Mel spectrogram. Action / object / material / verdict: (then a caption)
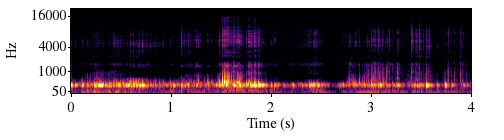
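scrape / metal mesh microphone grille / metal mesh / none. Long pink-painted nails of both hands scratch the black, round, hollow metal mesh grille of a large microphone. The result is a continuous, scratchy, rustling scrape over a steady low hum near 300 Hz, with louder bursts of bright scraping swelling in and out.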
